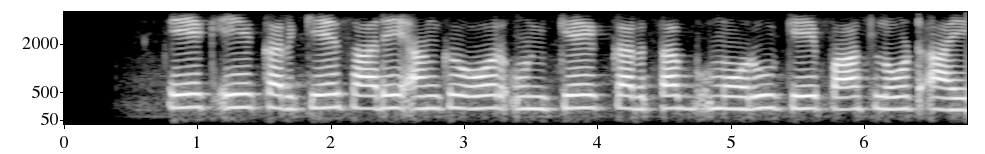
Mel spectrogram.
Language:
Hindi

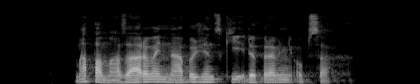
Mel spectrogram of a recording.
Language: Czech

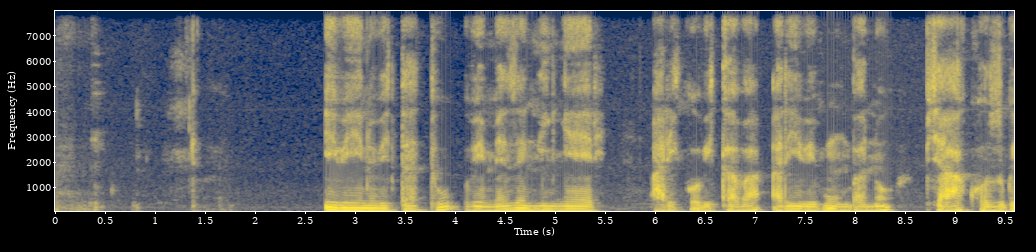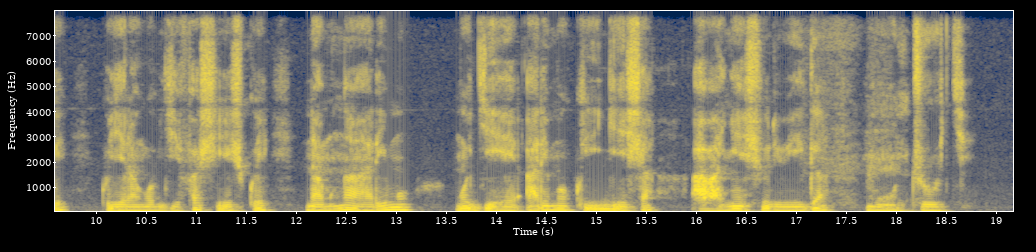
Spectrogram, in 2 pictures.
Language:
Kinyarwanda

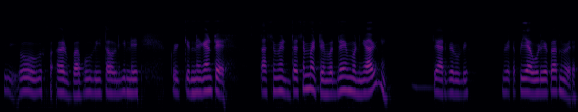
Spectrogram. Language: Dogri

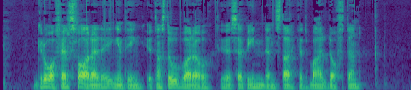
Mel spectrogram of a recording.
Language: Swedish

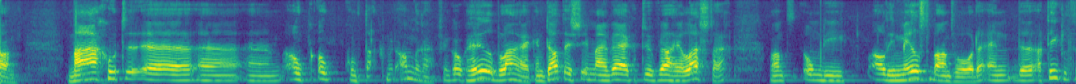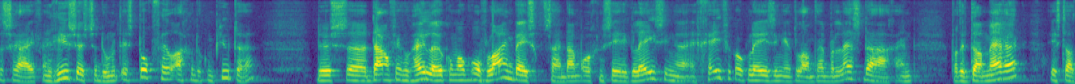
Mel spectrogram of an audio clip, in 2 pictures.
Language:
Dutch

